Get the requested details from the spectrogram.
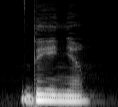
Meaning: melon
- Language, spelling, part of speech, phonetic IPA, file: Ukrainian, диня, noun, [ˈdɪnʲɐ], Uk-диня.ogg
